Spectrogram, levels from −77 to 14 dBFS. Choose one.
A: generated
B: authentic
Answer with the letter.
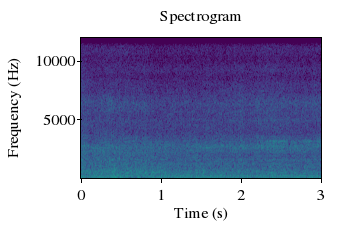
A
